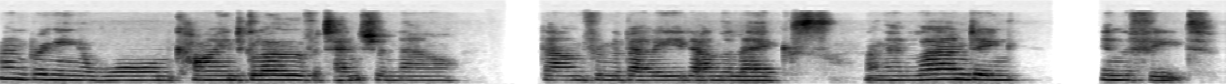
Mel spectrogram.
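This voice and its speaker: A woman meditation teacher leading a guided body scan in a gentle, unhurried manner with long pauses. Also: medium pitch, level tone. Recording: roomy, echoing sound.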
